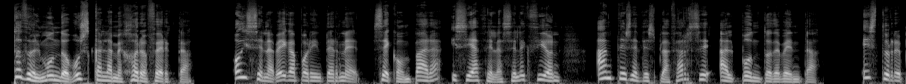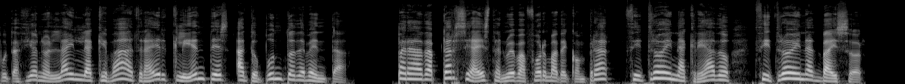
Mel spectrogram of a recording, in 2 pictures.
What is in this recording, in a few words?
COMMERCIAL; citroen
